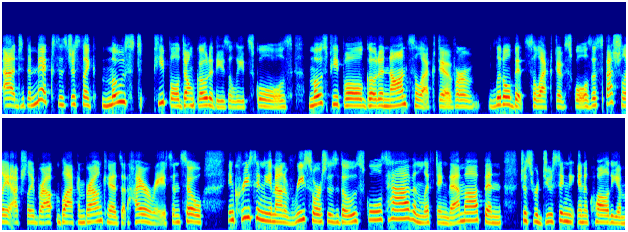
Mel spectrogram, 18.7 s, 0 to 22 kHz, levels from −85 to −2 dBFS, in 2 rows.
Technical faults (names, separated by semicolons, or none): none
